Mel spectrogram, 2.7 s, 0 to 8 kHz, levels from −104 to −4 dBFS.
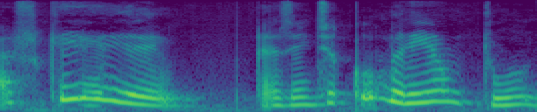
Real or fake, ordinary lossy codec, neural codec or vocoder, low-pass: fake; none; codec, 16 kHz, 2 kbps, FreqCodec, larger model; none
